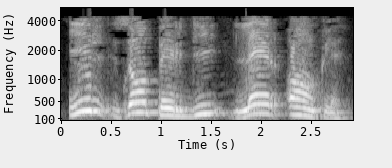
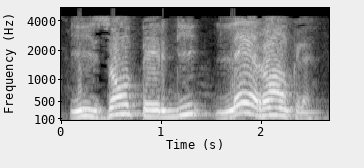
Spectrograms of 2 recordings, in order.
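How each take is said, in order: First: The words are said separately without a liaison. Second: The words are joined with a liaison sound. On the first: The speaker calls it wrong. "C'est normal" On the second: The speaker calls it right. "pour assouplir la phrase, il faut dire"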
